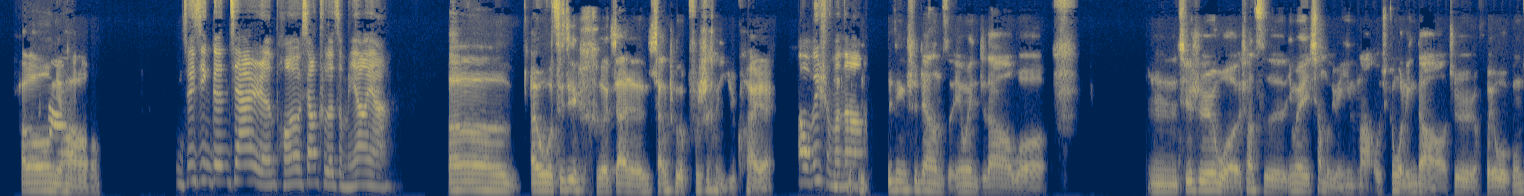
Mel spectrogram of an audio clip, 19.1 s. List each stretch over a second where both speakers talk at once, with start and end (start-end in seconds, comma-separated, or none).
none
